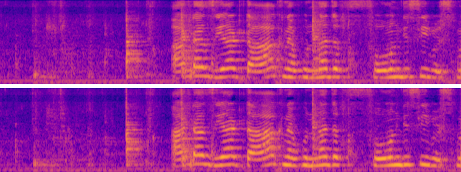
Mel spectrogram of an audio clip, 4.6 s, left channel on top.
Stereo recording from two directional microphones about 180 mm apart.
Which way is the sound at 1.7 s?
35° right (ahead or behind).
